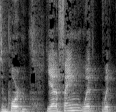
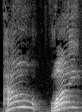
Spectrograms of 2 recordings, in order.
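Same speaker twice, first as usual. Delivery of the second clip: baffled disbelief. Retold or imitated. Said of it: "and I thought".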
